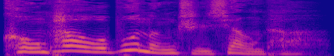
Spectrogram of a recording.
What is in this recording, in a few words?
Female Human ERROR TARGET, zh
